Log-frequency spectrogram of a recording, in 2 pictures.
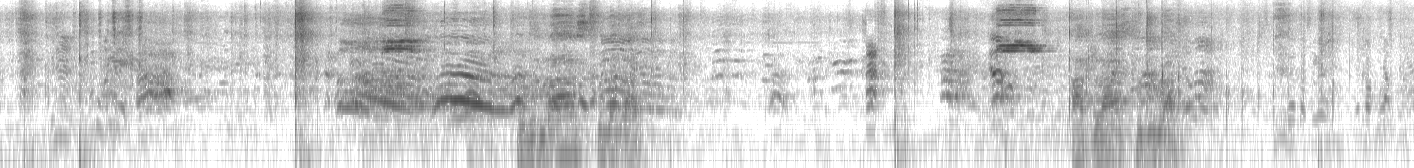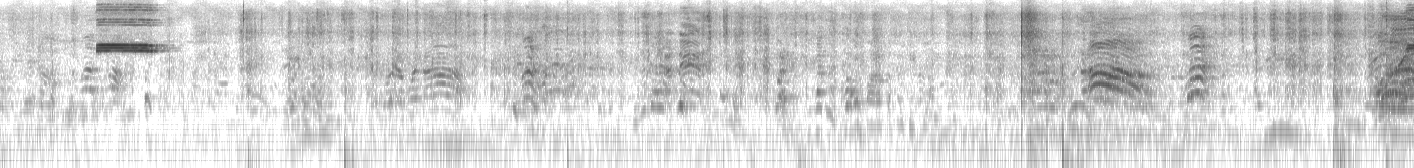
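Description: Men shout and call out with excitement nearby, outdoors.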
